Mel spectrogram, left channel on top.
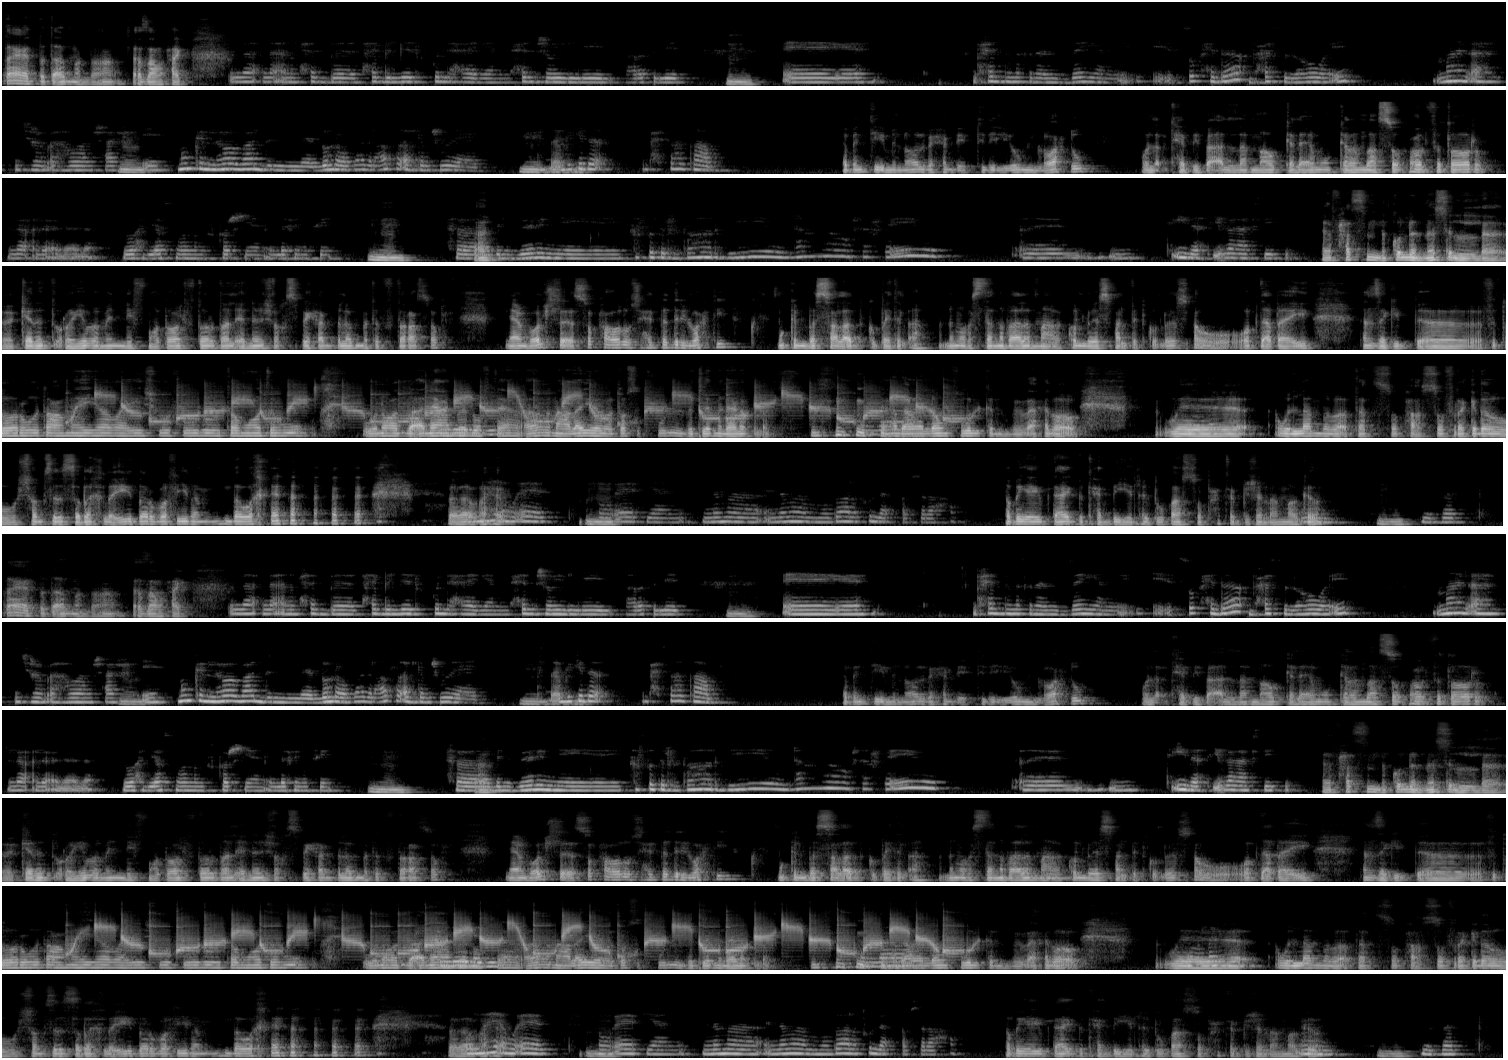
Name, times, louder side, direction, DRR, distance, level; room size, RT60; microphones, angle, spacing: voice 1, 0.0-2.3 7.2-7.5 16.2-16.5 20.2-20.9 23.4-25.9 26.4-29.9 33.7-34.1 34.8-35.0 43.3-52.4 52.9-71.4 71.8-72.6 72.9-78.2 78.5-79.3 79.7-80.3 81.0-81.3 85.2-88.4 89.0-89.2, left 4 dB, 75° left, 8 dB, 0.5 m, -26 dB
voice 2, 2.3-6.8 7.1-7.2 7.8-8.7 9.7-13.5 14.3-19.9 20.5-21.1 21.4-22.2 30.1-31.0 31.3-33.4 34.5-39.4 40.3-41.4 41.7-42.8 55.5-55.8 64.5-65.2 68.7-69.3 72.0-72.7 79.2-80.6 81.2-84.6 88.1-88.6 89.4-89.8, right 4 dB, 70° right, 7 dB, 0.6 m, -29 dB
sound 1, 60.8-69.9, right 4 dB, 15° right, 0.4 m, -30 dB
7.0 x 4.4 x 5.6 m, 0.36 s
head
